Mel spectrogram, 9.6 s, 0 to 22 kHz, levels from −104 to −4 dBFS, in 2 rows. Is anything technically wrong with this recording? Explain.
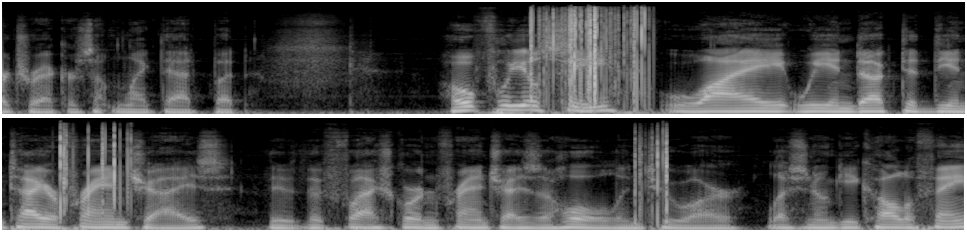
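Yes. Cable scratch noise appears three times: 2.63 to 3.26 s, just before "why we inducted the", at roughly 5 dB above the speech; 5.07 to 5.47 s, after "why we inducted the"; and 7.98 to 8.14 s, after "franchise as a whole", both at about speech level. Each is a dense, uneven scratching burst over the speech, likely from a worn cable or connector whose contact resistance fluctuated as it moved.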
